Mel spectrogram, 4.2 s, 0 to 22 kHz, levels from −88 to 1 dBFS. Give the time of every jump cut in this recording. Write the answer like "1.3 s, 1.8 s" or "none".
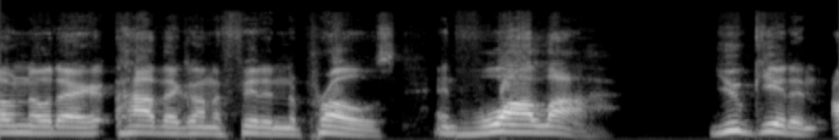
2.3 s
